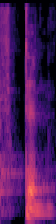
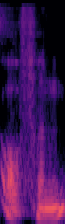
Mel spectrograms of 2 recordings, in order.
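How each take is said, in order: First: It is said the American way, with a T. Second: It is said the British way, without a T.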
